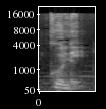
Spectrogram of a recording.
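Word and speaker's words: coulis: is you can see cool lee so the pronunciation is this not kuli is cooli okay a sweetened fruit puree used as sauce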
